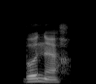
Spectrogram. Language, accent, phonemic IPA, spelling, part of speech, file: French, France, /bɔ.nœʁ/, bonheurs, noun, LL-Q150 (fra)-bonheurs.wav
- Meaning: plural of bonheur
